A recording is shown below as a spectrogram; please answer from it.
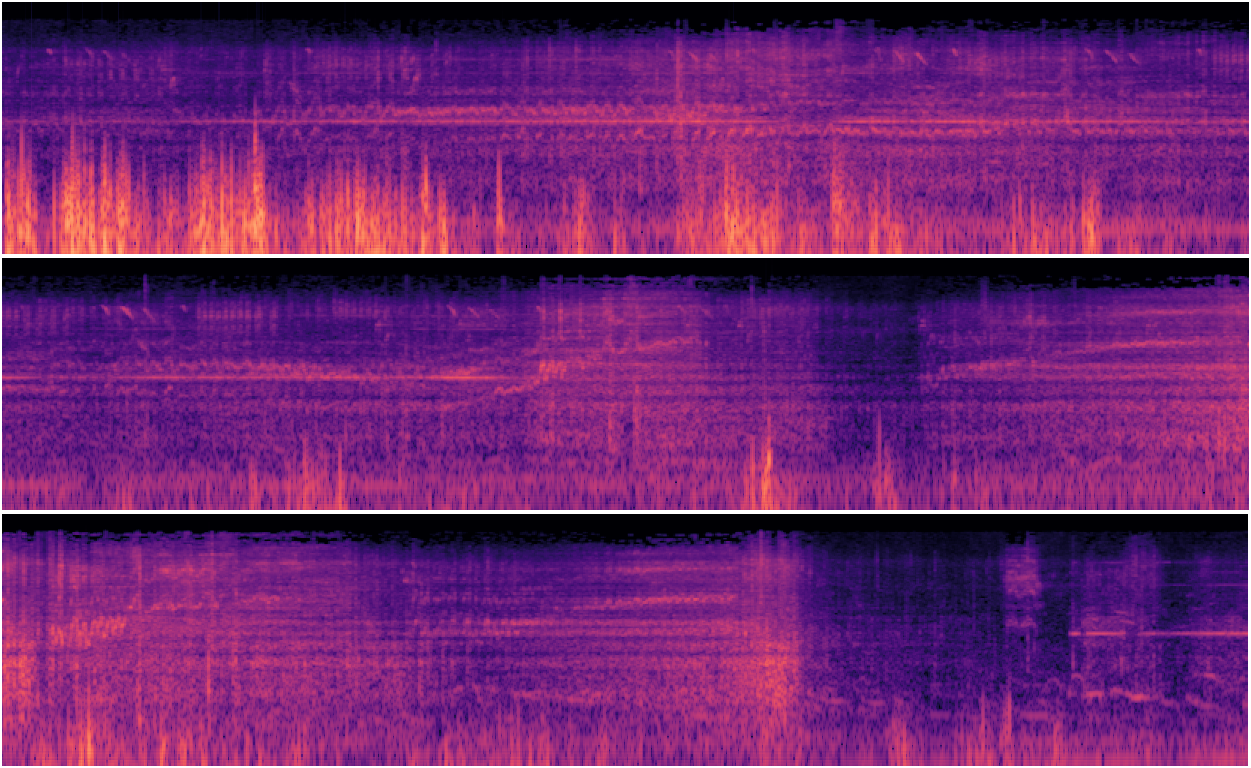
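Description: Electric RC buggy, a Kyosho Sandmaster, driving with its motor whining, the pitch rising and falling several times as it speeds up and slows. Heavy rumbling noise in the first few seconds.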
